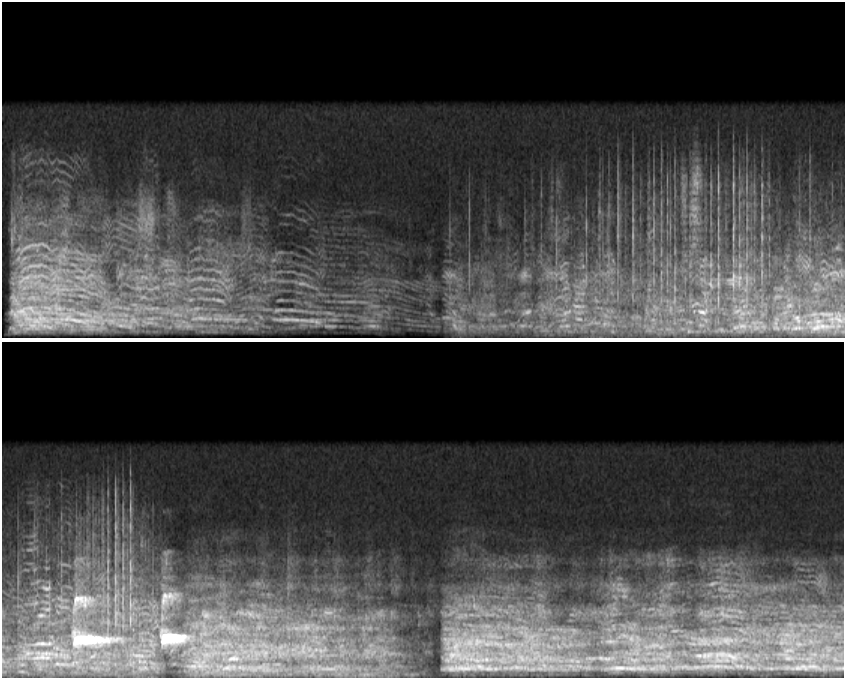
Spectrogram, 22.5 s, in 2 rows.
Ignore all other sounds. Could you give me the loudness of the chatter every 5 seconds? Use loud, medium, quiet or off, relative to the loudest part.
medium, medium, loud, loud, loud.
